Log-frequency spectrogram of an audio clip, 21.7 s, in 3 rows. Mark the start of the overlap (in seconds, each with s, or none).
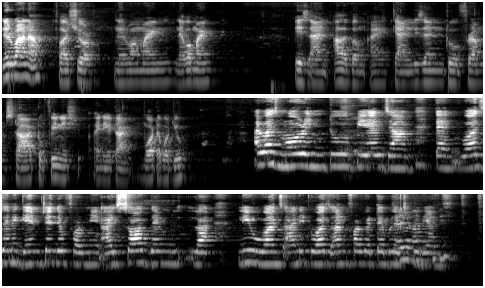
none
